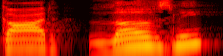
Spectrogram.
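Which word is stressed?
loves. The stress is on loves.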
